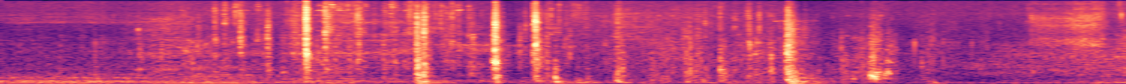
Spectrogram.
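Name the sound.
car driving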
